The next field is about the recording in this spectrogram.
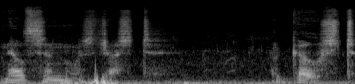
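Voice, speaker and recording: A man puts on a gruff, growling character voice. Loud noise fills the background. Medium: read story. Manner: gruff, confiding.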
